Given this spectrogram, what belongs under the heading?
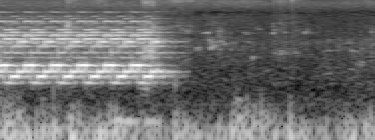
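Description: A telephone rings with a repeated electronic trill, loud and steady for just over a second before cutting off, leaving low background rumble.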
